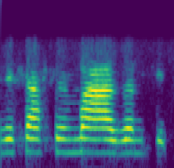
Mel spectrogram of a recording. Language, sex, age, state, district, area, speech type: Kashmiri, female, 30-45, Jammu and Kashmir, Bandipora, rural, conversation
